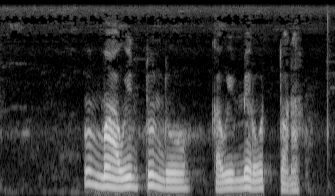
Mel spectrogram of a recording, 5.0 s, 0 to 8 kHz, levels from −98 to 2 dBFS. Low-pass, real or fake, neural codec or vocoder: 7.2 kHz; real; none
